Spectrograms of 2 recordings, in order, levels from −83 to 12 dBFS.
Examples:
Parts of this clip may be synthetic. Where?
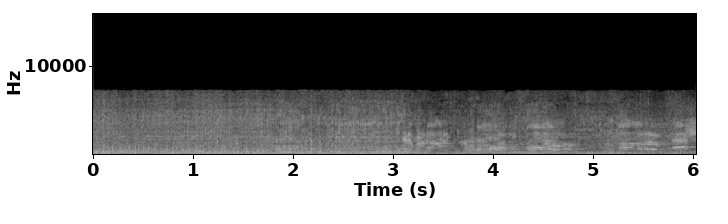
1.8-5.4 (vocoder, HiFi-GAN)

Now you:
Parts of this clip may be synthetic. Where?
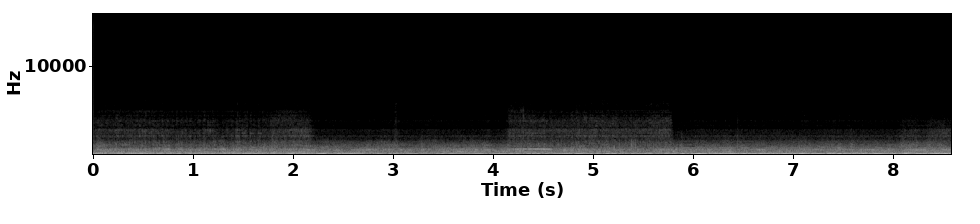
0.0-0.4 (autoencoder, DAC-VAE); 1.7-4.8; 5.9-8.6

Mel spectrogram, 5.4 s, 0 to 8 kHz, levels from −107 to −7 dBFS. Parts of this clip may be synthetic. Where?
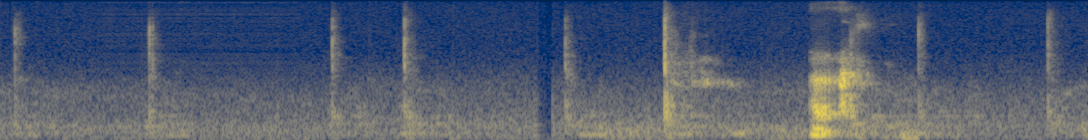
0.5-1.5 (autoencoder, DAC-VAE)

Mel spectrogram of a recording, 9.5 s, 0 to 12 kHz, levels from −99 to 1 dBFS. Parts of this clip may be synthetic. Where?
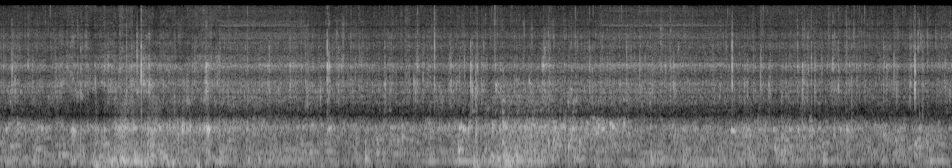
0.6-2.2 (codec, HILCodec)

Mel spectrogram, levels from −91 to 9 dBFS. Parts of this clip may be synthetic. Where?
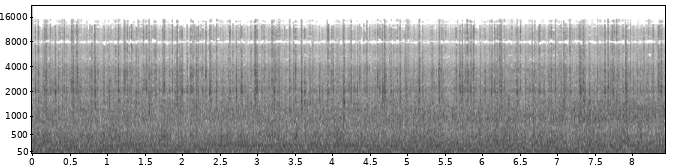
none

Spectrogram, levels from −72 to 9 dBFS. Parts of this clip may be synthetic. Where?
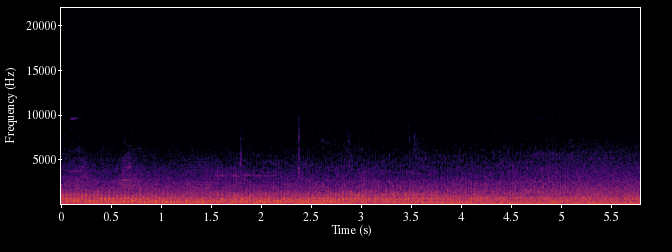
1.6-5.1 (vocoder, WaveNeXt)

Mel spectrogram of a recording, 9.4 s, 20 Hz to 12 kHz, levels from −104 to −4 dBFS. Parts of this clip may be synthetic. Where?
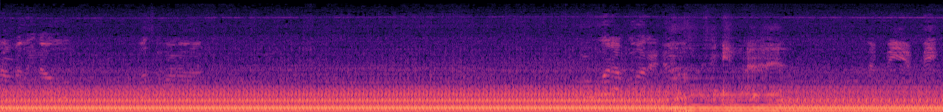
6.7-7.8 (codec, SNAC)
